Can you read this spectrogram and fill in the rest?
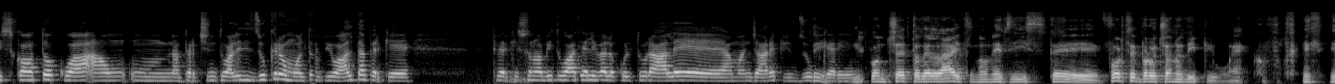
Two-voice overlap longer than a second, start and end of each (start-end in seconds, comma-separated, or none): none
